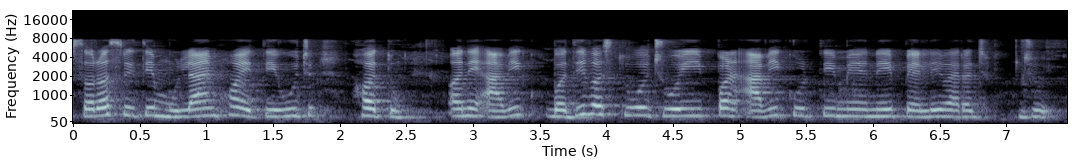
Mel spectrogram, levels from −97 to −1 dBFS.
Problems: none marked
